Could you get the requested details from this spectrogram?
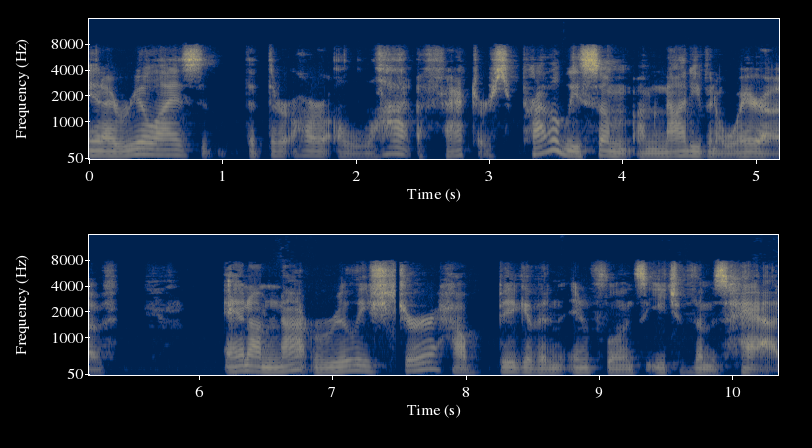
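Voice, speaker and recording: A man speaks at a moderate pace in a fairly low pitch with ordinary pitch variation, a normal speaking voice. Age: 30s. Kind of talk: casual conversational podcast chat, storytelling.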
